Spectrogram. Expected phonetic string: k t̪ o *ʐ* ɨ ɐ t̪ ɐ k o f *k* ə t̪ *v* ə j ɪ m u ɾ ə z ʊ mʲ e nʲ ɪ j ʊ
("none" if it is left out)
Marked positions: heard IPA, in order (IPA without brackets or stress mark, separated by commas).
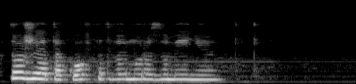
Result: ʐ, p, v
